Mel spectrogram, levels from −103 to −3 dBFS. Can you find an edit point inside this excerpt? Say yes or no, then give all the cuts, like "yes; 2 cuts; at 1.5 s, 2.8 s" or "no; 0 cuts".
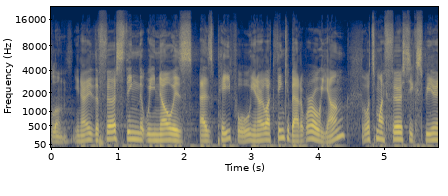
yes; 1 cut; at 4.6 s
